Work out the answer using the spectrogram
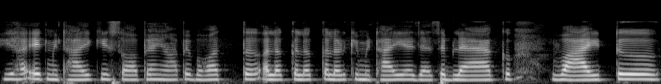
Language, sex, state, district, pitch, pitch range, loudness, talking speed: Hindi, female, Bihar, Katihar, 225 Hz, 215-235 Hz, -17 LUFS, 170 wpm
